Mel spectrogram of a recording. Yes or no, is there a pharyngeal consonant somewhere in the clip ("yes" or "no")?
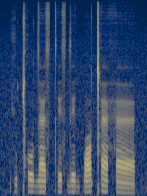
no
